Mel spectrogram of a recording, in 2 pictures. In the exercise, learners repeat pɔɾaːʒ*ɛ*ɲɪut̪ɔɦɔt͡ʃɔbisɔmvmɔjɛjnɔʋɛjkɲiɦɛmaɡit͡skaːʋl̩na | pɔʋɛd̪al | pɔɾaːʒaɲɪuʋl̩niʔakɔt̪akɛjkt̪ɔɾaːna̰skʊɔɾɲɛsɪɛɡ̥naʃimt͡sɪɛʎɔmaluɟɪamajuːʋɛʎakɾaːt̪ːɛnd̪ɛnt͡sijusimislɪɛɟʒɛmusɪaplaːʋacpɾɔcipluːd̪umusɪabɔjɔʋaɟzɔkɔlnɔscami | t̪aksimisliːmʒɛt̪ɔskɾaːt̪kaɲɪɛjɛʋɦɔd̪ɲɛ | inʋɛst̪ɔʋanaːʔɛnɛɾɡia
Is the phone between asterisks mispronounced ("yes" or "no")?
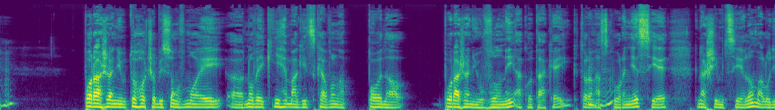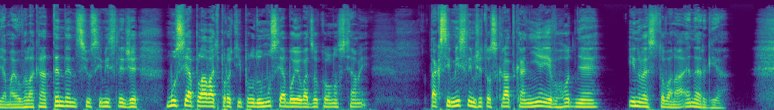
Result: yes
